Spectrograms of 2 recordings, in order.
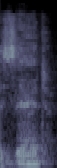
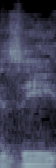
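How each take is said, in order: First: The letter is said the British way. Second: The letter is said the American way.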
